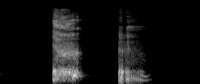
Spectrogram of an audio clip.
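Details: Person apologizing for coughing because they fell ill: two short, harsh coughs in a quiet room; cough.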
